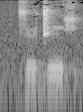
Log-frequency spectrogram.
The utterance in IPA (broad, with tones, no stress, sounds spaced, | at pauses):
t͡s ʏː˧ d͡ʒ ĩ˦ x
